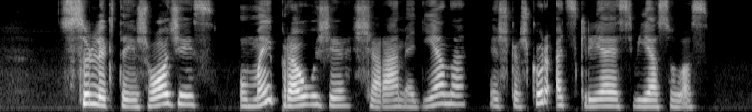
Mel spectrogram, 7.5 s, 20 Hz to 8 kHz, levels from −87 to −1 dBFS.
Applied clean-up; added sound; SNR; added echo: none; none; none; none.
